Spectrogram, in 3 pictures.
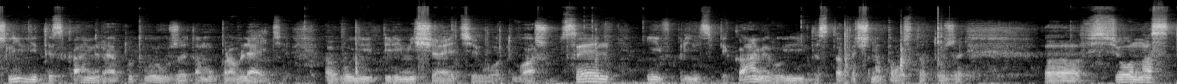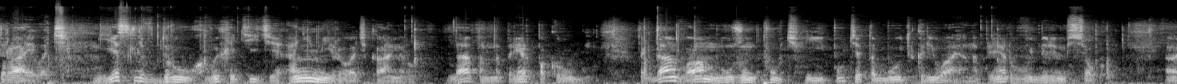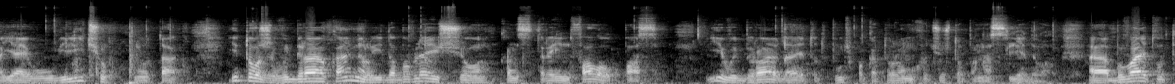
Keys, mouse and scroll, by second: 0.3-0.6 middle drag, 1.4-3.0 right drag, 3.4 KP_7, 4.9 g, 6.4-8.0 right drag, 10.8-11.6 middle drag, 12.6 middle click, 13.1 right click, 13.5-13.8 shift+middle drag, 14.1 right click, 18.5 shift+a, 25.1 middle click, 26.1 right click, 27.6-30.0 drag, 31.3 click, 34.0 middle click.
